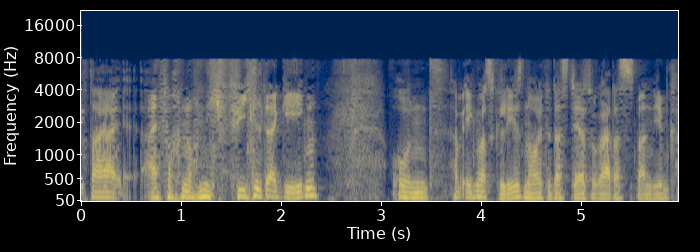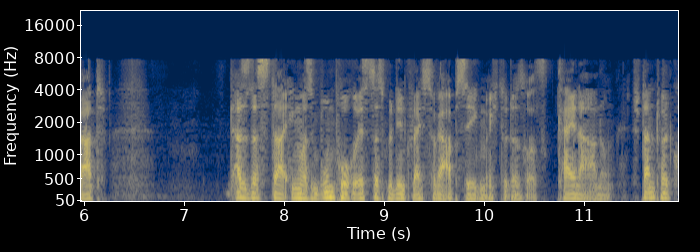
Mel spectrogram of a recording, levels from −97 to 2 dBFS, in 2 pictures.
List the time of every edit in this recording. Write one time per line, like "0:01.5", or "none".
none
